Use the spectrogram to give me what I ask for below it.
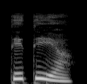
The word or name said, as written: ದೈತೇಯ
